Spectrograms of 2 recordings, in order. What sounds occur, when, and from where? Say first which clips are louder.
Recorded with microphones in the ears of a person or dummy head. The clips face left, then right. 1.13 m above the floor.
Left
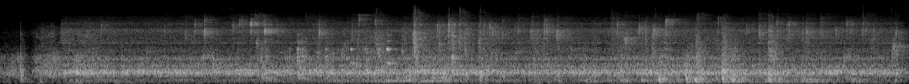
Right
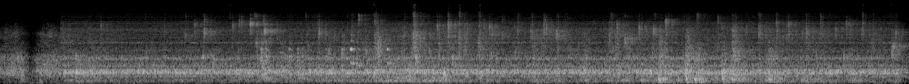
0.6 s boiling: even; 35° right (ahead or behind), 3.5 m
